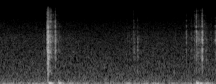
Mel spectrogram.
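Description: Nerf N-Strike Elite Strongarm dart blaster firing a dart: one sharp snap about half a second in, then a fainter click near the end.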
